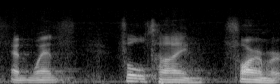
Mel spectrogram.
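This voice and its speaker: Recorded with audible room echo, a man speaks with an American accent at a fairly low pitch and with fairly even intonation. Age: 80s+. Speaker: congregation member, retired farmer. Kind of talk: personal talk at a church service. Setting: church service, seated.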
